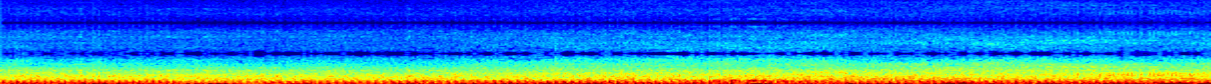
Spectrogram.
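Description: Yamaha Byson motorcycle's single-cylinder engine running at a steady cruise, with wind and road noise over it.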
